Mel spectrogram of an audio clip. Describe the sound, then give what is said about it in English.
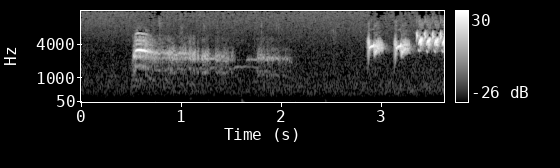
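A red-tailed hawk calls overhead with one drawn-out, hoarse, descending scream, followed near the end by a few short, high chirps. “Red-tailed hawk overhead.”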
